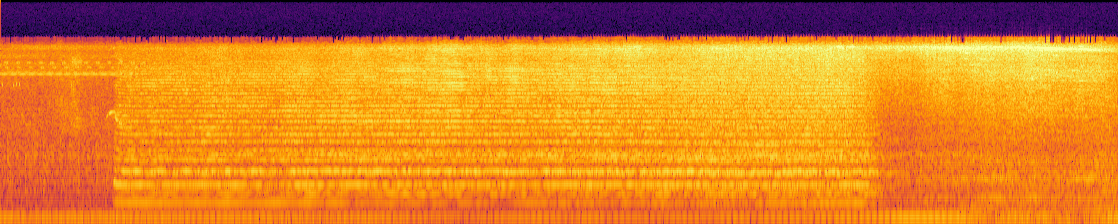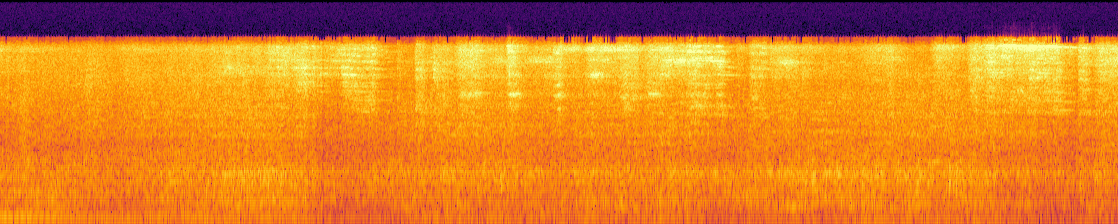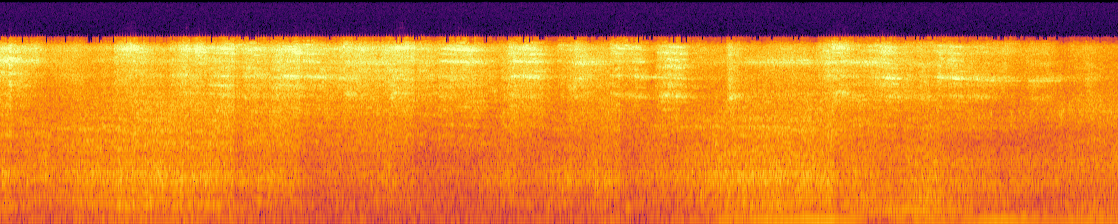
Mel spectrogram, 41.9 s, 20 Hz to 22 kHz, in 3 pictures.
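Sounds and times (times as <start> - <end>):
train wheels rumbling on rails: 0.0 - 41.9
metallic wheel squeals: 11.5 - 14.0, 30.6 - 37.4, 38.2 - 41.8.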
